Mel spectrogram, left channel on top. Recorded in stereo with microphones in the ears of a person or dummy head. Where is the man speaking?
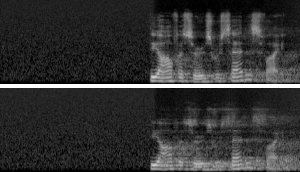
75° left (ahead or behind), 1.0 m.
